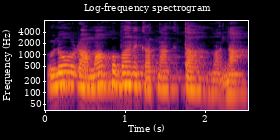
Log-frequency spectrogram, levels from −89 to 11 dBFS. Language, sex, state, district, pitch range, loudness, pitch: Garo, male, Meghalaya, South Garo Hills, 120-165 Hz, -18 LUFS, 130 Hz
